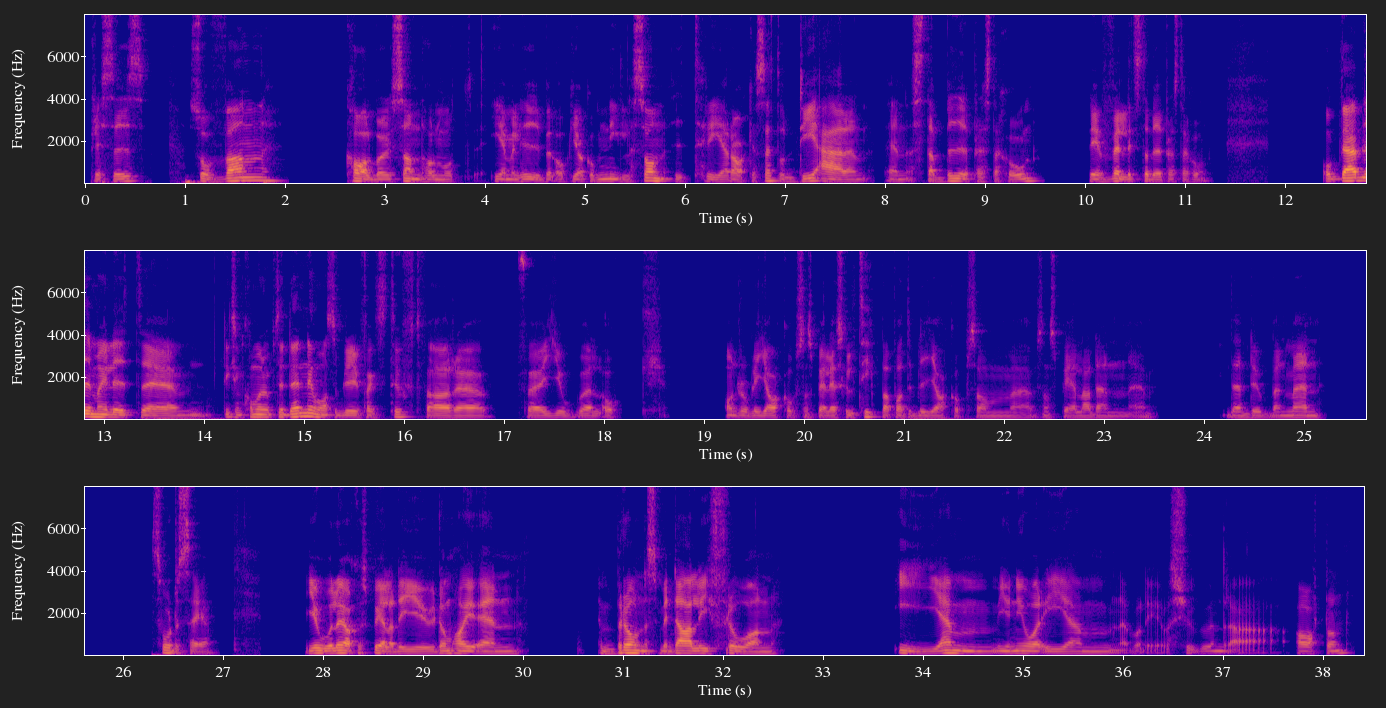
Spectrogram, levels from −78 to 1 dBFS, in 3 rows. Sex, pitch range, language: male, 90-115 Hz, Swedish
